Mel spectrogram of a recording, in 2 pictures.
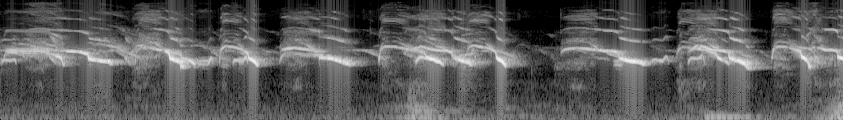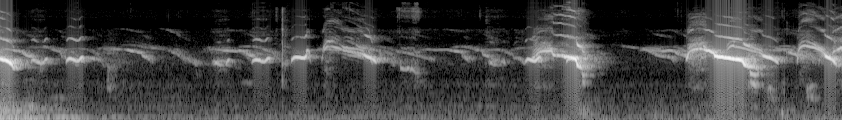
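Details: Chicken chicks peeping in a dense, overlapping chorus of high, thin cheeps, each a quick rising-then-falling chirp, running almost continuously with brief pauses around the middle; faint low thumps occasionally underneath.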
